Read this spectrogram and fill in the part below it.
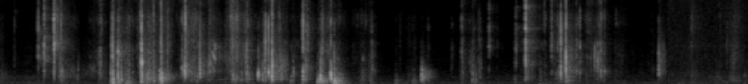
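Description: Notebooks are set down on a wooden table with soft thuds.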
